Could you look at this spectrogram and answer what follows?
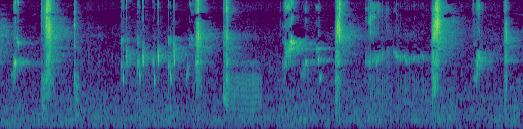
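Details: Pet parakeet singing at a beer can. Busy twittering of quick chirps, short flat whistles and buzzy trills, punctuated by loud piercing squeaks.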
